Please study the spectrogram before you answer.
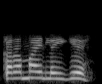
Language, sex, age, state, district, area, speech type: Manipuri, female, 30-45, Manipur, Senapati, urban, conversation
